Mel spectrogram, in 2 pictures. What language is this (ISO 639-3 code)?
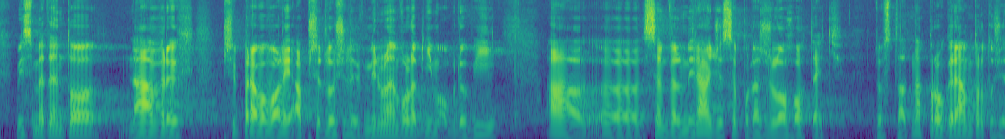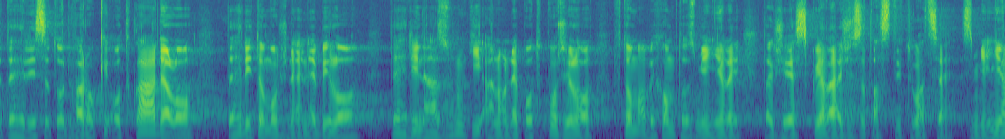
ces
